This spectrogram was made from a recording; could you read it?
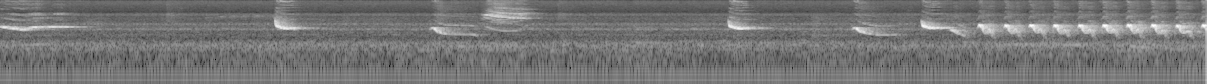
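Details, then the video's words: Morning song of the Black-striped sparrow: isolated sharp downslurred whistles a second or so apart, then a sudden fast, metronomic trill of bright repeated notes lasting over a second. "HACER TRINAR a Tumba Yegua Audio para estimular el CANTO a estas bellas aves en la NATURALEZA"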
